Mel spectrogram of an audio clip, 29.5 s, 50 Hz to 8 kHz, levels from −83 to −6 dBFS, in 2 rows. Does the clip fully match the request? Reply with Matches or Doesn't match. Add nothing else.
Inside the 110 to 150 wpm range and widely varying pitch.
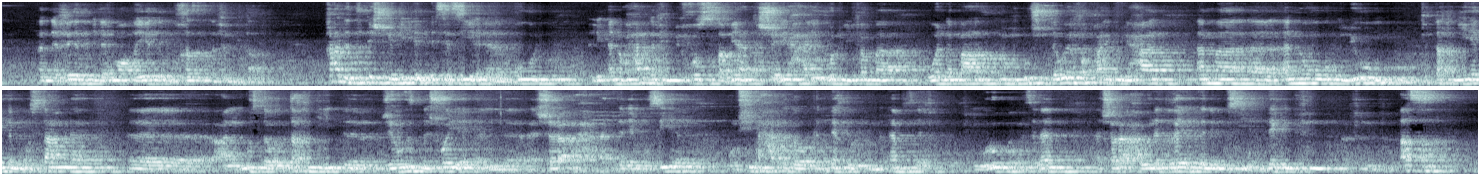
Doesn't match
